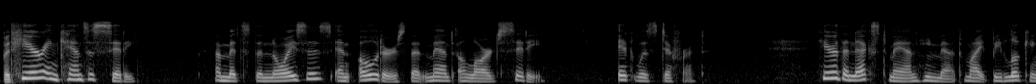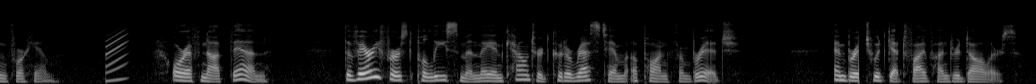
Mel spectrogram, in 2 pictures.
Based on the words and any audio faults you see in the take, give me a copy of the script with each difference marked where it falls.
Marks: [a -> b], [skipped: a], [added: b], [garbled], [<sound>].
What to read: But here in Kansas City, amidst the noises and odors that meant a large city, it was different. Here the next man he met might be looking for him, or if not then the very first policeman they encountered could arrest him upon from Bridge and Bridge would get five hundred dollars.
But here in Kansas City, amidst the noises and odors that meant a large city, it was different. Here the next man he met might be looking for him, [chirp] or if not then the very first policeman they encountered could arrest him upon from Bridge and Bridge [dropout] would get five hundred dollars.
